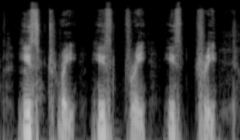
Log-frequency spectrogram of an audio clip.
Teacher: the second syllable is starting from R itself. So now R is no more syllabic. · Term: non-syllabic R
